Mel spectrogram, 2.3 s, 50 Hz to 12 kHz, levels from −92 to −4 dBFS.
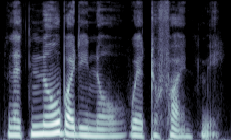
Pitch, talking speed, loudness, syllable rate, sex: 175 Hz, 180 wpm, -18 LUFS, 4.9 syllables/s, female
